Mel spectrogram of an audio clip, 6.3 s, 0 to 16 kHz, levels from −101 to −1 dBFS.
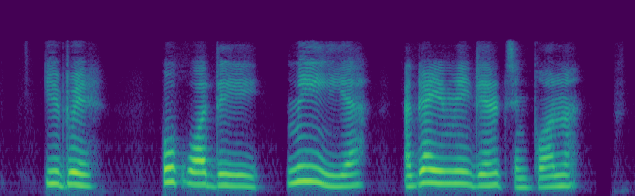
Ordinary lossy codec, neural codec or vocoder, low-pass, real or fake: none; codec, 16 kHz, 0.5 kbps, FunCodec, trained on Chinese and English, 25 frames a second; 7.2 kHz; fake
